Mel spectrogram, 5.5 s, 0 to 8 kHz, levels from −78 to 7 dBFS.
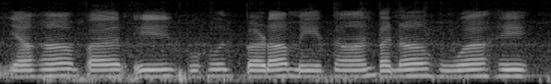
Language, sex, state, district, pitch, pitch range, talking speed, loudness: Hindi, female, Bihar, Jamui, 185 Hz, 180-195 Hz, 100 wpm, -23 LUFS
